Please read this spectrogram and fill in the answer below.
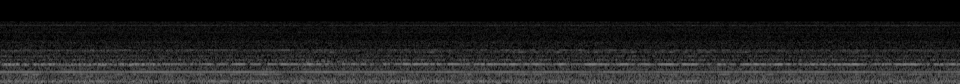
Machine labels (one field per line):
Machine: fan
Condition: abnormal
